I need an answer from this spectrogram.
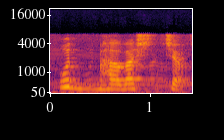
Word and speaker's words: ಉದ್ಭವಶ್ಚ: ಹರಶ್ಚಾಹಂ ಉದ್ಭವಶ್ಚ ಭವಿಷ್ಯತಾಂ ಉದ್ಭವಶ್ಚ ಈ ರೀತಿ ಅದನ್ನ ದೀರ್ಘ ಮಾಡಬಾರದು ಉದ್ಭವಶ್ಚ ಶಬ್ದದಲ್ಲಿ ನಾಲ್ಕು ಅಕ್ಷರ ರಸ್ವ ಇದೆ ಉದ್ಭವವಶ್ಚ ಭವಿಷ್ಯತಾಂ ಕೀರ್ತಿ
